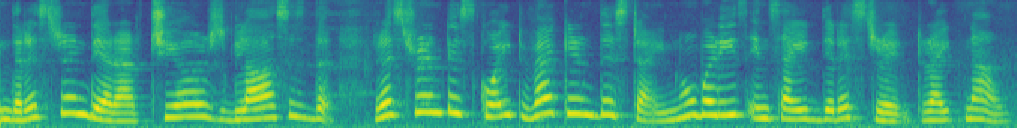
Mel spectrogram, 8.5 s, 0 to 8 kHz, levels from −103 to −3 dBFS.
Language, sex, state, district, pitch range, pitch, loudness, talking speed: English, female, Maharashtra, Mumbai Suburban, 220-320 Hz, 255 Hz, -14 LUFS, 150 wpm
